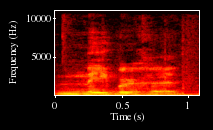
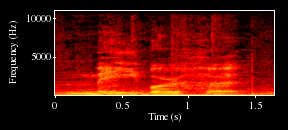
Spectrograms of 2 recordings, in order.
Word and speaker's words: neighborhood: A pronúncia dessa palavra é neighborhood, que significa vizinhança. A letra muda nesse caso aqui é o G. A gente fala neighborhood.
